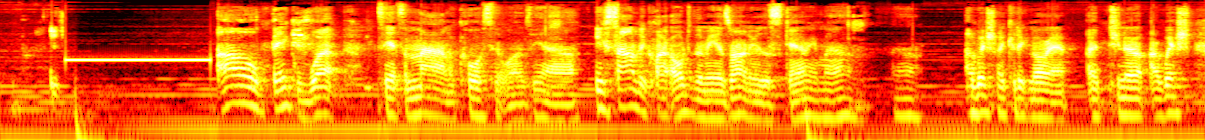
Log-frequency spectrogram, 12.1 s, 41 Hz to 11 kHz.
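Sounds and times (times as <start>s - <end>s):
censor bleep: 0.6s - 2.2s.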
